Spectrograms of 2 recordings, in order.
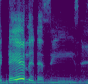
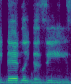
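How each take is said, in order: First: A corrective weight on "deadly"; stress on deadly. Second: Said in the usual way. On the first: Shown as a demonstration. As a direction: lean into "deadly" to correct "dirty". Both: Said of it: "Not dirty, deadly disease".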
